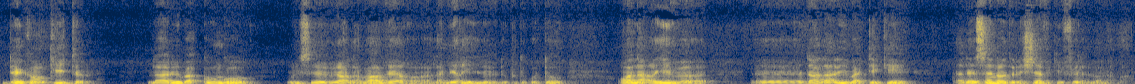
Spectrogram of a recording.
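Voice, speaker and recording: A man's voice: low voice, lively intonation, measured pace, a little mellow. An older man from Congo, a teacher and trainer, speaking in a rambling personal talk full of hesitations and switches into Lingala.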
